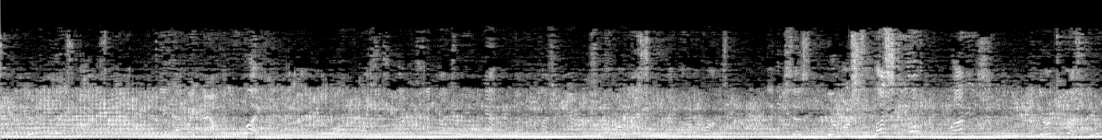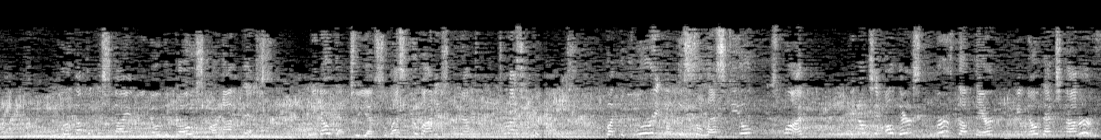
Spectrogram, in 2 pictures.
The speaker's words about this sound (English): That is not a bird. That's an airplane.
